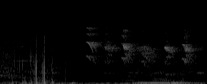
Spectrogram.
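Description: A bird calling: a quick run of about five short, downward-sliding chirps about a second in, preceded by a few faint clicks.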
